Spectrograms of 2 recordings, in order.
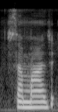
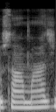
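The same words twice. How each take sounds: First: समाज said as 'sa-maaj'; corrected pronunciation. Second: समाज said as 'saa-maaj'; mispronounced word. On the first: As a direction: keep the first vowel of समाज short. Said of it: "क्या होता है, समाज". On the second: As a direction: stretch the first vowel of समाज to 'aa'. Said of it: "तो समाज नहीं होता". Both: Shown as a demonstration.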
